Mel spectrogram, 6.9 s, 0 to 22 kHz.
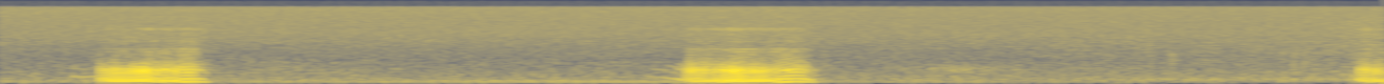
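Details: Dog snoring loudly: short, rough, buzzing snores about every three seconds, around 20 a minute, with silence between them; snoring.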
